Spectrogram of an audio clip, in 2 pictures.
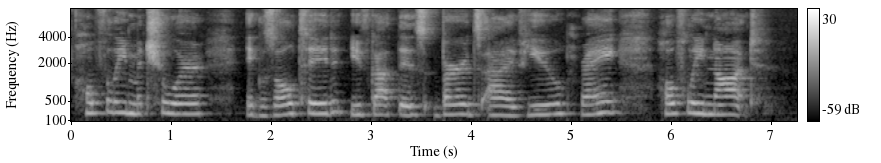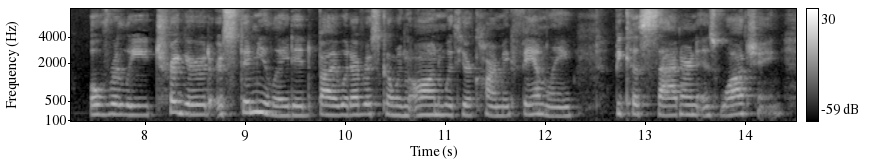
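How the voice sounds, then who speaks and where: The speech is fairly slow, with monotone, flat intonation. An audible room echo surrounds the voice. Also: woman, medium pitch for a woman. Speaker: astrology and tarot reader. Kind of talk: spiritual reading monologue. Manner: casual, conversational.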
